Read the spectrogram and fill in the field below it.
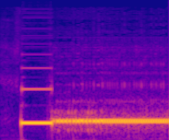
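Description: A Skype call opens with a short clean beep, then a steady, loud dial tone hums continuously and uninterrupted, with no voices over it.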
